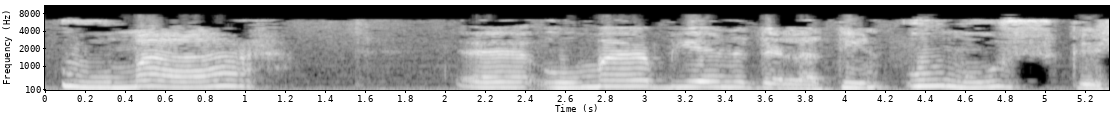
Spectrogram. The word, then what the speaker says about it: humus: Humus, yo pronuncio a veces en con la H aspirada, porque es una palabra casi internacional, aunque procede del latín.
